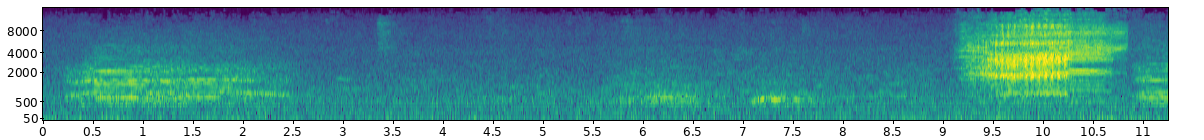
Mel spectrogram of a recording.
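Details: Domestic sheep bleating: a wavering bleat at the start, faint softer calls in the middle, then a loud harsh strained bleat near the end, with steady background noise throughout.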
